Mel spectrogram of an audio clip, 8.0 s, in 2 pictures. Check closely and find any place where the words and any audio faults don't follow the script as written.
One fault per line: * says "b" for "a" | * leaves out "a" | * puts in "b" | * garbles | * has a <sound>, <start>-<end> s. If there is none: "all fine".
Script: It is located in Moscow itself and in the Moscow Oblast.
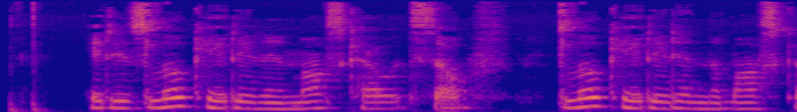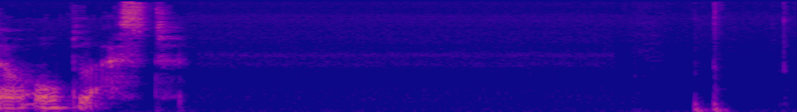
* says "located" for "and"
